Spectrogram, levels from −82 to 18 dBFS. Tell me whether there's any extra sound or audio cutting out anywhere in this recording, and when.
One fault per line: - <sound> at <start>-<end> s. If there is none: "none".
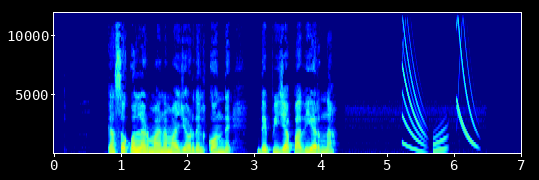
- chirp at 5.2-6.4 s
